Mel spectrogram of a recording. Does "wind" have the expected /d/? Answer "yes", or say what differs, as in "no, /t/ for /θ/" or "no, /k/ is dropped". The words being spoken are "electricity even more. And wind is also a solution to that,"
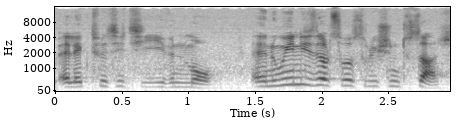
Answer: no, /d/ is dropped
